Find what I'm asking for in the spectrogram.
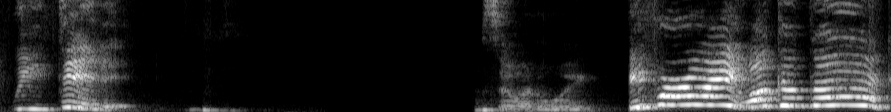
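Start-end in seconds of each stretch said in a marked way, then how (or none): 3.1-4.4 high, loud streamer welcome; hype greeting. Real, not acted. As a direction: shout the welcome like a hype host.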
